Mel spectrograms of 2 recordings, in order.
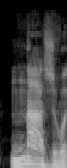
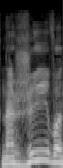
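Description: First: Наживо stressed at the start, NA-zhy-vo; stress on first syllable. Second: Наживо stressed on the middle syllable, na-ZHY-vo; stress on second syllable. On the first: Teacher giving the newer recommendation, наживо with stress on НА. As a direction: lean on the НА in наживо. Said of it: "робити наголос на першому складі". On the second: Teacher citing older dictionaries, наживо with stress on ЖИ. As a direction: lean on the ЖИ in наживо. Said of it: "в одних словниках наживо наголос". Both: Shown as a demonstration.

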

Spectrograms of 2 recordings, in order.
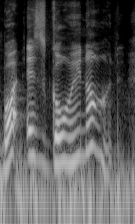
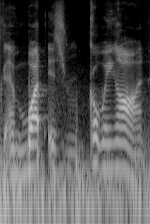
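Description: First: Higher, slowed-down baffled what is going on; bewildered question. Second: Said in the usual way. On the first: Retold or imitated. Narrator echoing the husband's question, slower, higher, baffled. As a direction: stretch it out, higher, in disbelief. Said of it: "And I'm also asking". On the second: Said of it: "our main character is like".

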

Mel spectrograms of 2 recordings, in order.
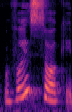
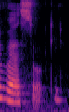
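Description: First: First syllable clearly ВИ in Високий; spelling option with И. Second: First syllable turned to ВЕ in високий; spelling option with Е. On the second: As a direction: say високий as весокий, with open е. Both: Shown as a demonstration. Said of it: "Нам треба вставити літери".

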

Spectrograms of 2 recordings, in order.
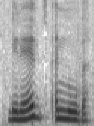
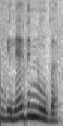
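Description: First: Said in the usual way. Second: بلاد النوبة said louder, with a falling close on النوبة; a teacher giving the answer with a firm push; answer stressed. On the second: Shown as a demonstration. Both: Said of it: "هنقول ايه بين قوسين؟".

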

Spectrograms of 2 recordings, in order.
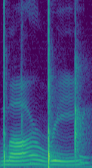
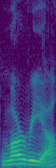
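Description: First: "Maria" split into three separate, drawn-out beats; beaten-out syllables. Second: Said in the usual way. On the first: Shown as a demonstration. Teacher beats out a student's name, saying "Maria" in separate syllables. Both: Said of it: "Let's beat out your name".

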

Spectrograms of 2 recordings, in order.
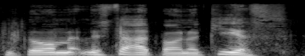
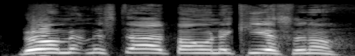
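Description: First: Said in the usual way. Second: Loud, fed-up cry; exasperated outburst. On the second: Real, not acted.

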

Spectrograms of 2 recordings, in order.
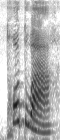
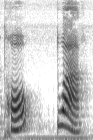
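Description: First: Said in the usual way. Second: "Trottoir" in two separate syllables, trot - toir; syllable split. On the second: Shown as a demonstration. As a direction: break "Trottoir" with a pause in the middle. (« Trottoir » découpé en deux syllabes) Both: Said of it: "deux syllabes".

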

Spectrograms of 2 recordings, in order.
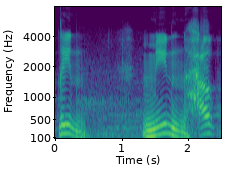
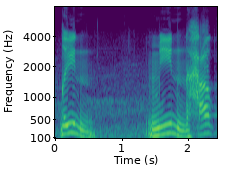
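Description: Both takes have the same delivery.

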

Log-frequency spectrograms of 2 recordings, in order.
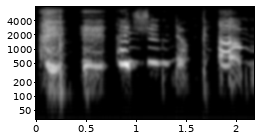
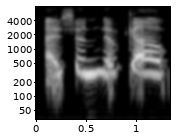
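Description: First: Very high slow hammed-up wail; drawn-out theatrical cry; mock wail. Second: Hammed-up crying shout, higher; theatrical cry of regret; mock despair. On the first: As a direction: stretch it out into a fake sob. Mock despair repeated, wailing. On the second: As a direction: wail in fake despair. Mock despair, losing control.

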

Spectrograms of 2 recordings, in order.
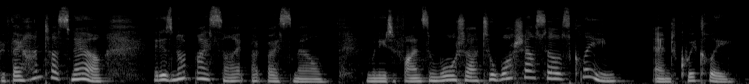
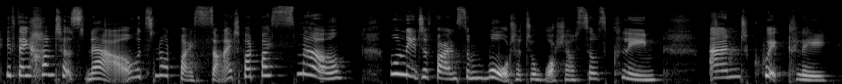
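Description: First: Measured Australian news read, dropping at the ends; newsreader. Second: High-pitched, deliberate orc leader. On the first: Shown as a demonstration. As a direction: report it like a TV newsreader. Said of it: "That's a newsreader voice in Australia". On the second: Acted. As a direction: instruct the group, pitched up and measured. Orc leader's dialogue in story.

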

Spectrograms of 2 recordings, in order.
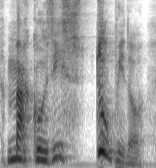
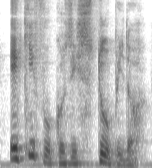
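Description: First: STUPIDO hit louder and drawn out; emphatic stress. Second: Said in the usual way. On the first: A narrator's reading. Narrator marvels at such foolishness, emphatic stress on STUPIDO. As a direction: punch STUPIDO slowly, much louder. Narrator intensifies the repeated phrase.

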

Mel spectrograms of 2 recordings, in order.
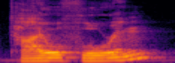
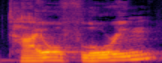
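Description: First: Same slow rising take of flooring; slow echo. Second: Slow with a rise on flooring; slow modelled phrase. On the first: Teacher repeating tile flooring slowly for students. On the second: Teacher modelling tile flooring slowly for students. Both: Shown as a demonstration.

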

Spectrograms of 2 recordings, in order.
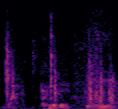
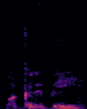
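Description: First: Quiet wondering storyteller; hushed. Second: Unvoiced suspense whisper; breathless storyteller whisper. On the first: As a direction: keep it soft but voiced. Narrator repeats the question. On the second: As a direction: hush it like a secret. Narrator builds suspense. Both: A narrator's reading.

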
